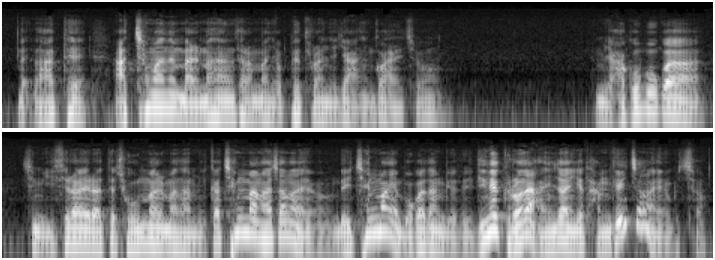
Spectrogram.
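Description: A man in his thirties, a pastor, preaching a candid, conversational sermon. He shares personal stories, drops into soft murmurs and rises again to animated emphasis. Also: medium pitch, highs cut off.

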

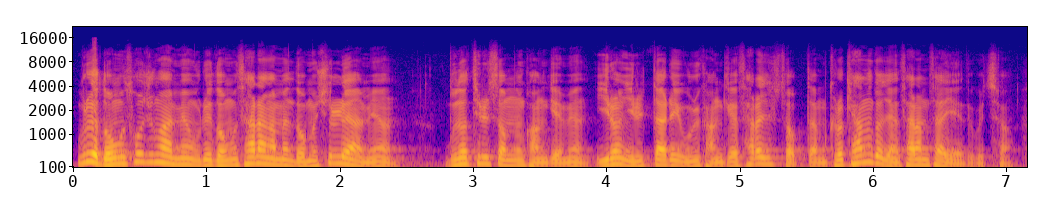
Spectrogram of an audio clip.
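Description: A man preaching a sermon as pastor, conversational and animated, often asking the congregation to agree. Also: a little high. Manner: animated, acts out sulky dialogue in quick voices; conversational, asks the congregation "right?".

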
